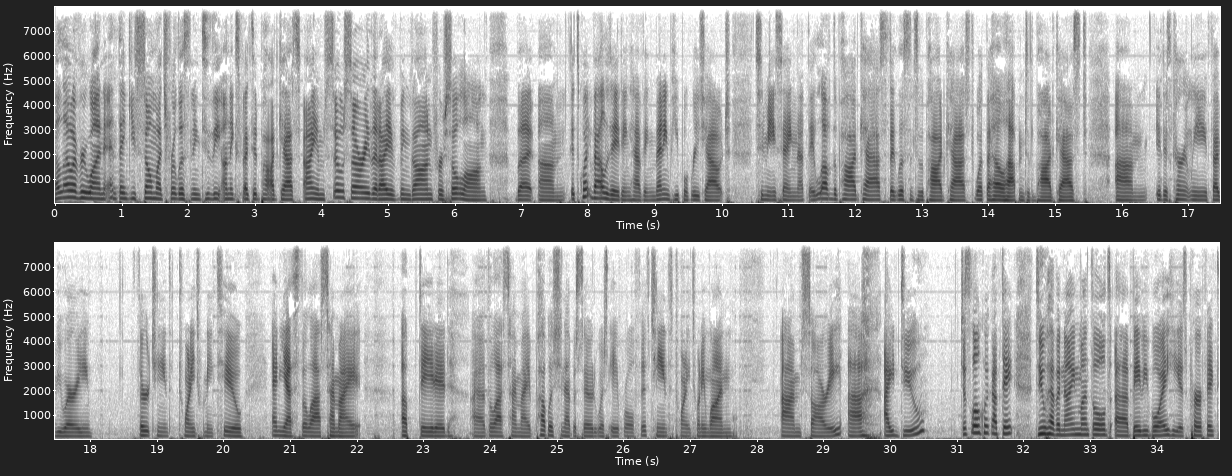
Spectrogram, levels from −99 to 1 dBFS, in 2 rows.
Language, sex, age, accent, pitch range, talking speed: English, female, 20-39, American, 160-195 Hz, 175 wpm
